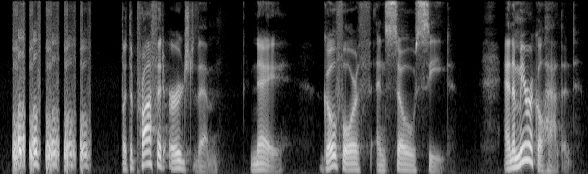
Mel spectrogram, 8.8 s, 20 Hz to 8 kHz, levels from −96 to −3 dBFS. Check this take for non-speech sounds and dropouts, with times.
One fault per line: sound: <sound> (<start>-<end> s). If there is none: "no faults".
sound: laugh (0.2-1.4 s)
